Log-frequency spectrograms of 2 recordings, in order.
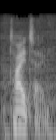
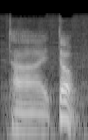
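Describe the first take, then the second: First: It is said the British way, letters run together. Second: It is said the Japanese way, syllables enunciated.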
